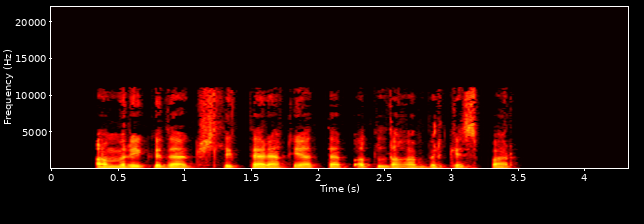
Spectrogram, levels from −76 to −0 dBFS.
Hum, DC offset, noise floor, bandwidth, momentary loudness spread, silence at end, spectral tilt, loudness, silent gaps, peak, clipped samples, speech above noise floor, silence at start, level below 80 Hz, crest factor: none; under 0.1%; under -90 dBFS; 11.5 kHz; 7 LU; 0.9 s; -4.5 dB/octave; -25 LUFS; none; -4 dBFS; under 0.1%; over 65 dB; 0.35 s; -62 dBFS; 22 dB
